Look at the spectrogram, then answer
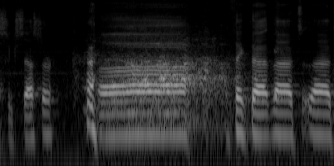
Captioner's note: laughter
